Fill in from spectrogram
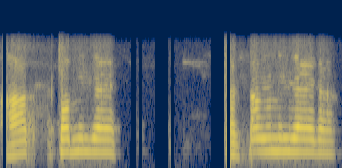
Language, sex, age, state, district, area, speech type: Hindi, male, 60+, Uttar Pradesh, Jaunpur, rural, conversation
